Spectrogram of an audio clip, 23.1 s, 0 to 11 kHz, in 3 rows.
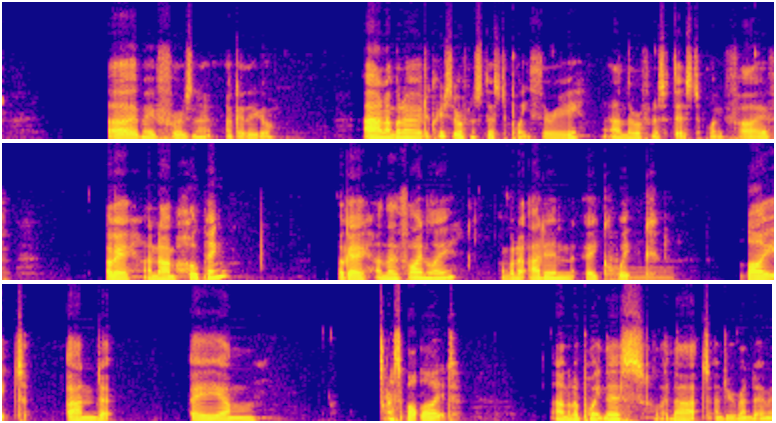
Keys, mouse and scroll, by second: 1.4 m, 1.4 n, 2.4-3.0 scroll up 3, 2.4 n, 2.5 middle click, 3.0 middle click, 3.3-3.7 scroll up 6, 4.3 click, 4.3 scroll up 1, 5.6 middle click, 6.4 click, 8.7 click, 11.2 click, 12.4 click, 13.2 KP_0, 13.9 Tab, 14.0 scroll down 3, 14.3 shift+a, 18.8-19.1 scroll down 10, 19.5 g, 20.0 scroll up 4, 20.2 middle click, 20.8 click, 21.9 KP_0, 22.7 click.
